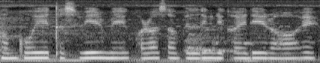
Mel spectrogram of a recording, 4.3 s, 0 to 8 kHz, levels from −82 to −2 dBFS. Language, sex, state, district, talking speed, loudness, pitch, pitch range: Hindi, female, Arunachal Pradesh, Lower Dibang Valley, 140 wpm, -17 LUFS, 245 Hz, 240-250 Hz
